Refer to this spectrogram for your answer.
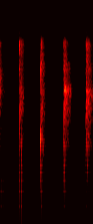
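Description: Four sharp, evenly spaced hand claps ring out at a steady, deliberate pace, each a crisp slap of moderate loudness with a brief quiet gap between, and no talking.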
